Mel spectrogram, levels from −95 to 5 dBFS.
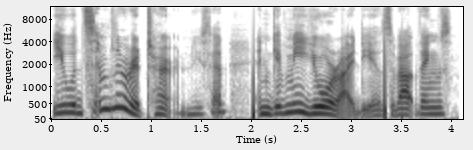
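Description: A sudden voltage step, likely from a plug, switch or static discharge, lands on the signal path and is shaped by the circuits after it, producing a loud pop. The first runs from 2.02 to 2.05 s as a single sharp thump, about 20 dB above the speech, which carries on underneath. From 3.34 to 3.53 s a second disturbance gives two pops in quick succession at a similar level.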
